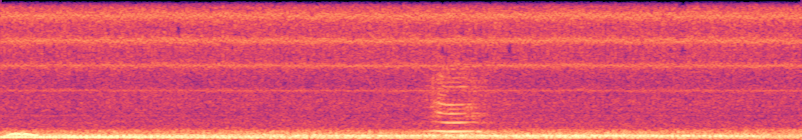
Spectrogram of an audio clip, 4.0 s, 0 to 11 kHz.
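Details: Great horned owl pair mating on a Montana camera at dusk, 8 March 2019; the male gives whistled notes, a brief curl at the start and a level tonal whistle with bright overtones midway, amid steady hum and hiss.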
